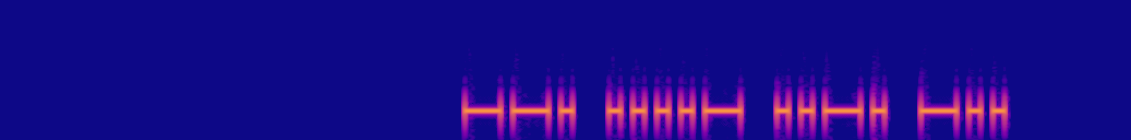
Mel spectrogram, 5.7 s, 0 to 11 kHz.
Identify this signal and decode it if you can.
Morse code, heard as a keyed tone, about 20 wpm, 700 Hz. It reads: G4FD
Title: DXCC-100 Call Signs - 4 Characters - Repeated 3x - 20wpm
